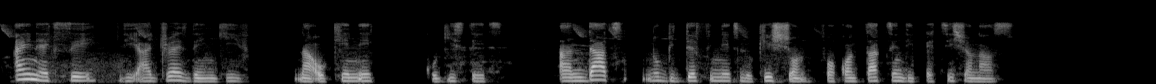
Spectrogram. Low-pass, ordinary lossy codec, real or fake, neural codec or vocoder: 7.2 kHz; none; real; none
